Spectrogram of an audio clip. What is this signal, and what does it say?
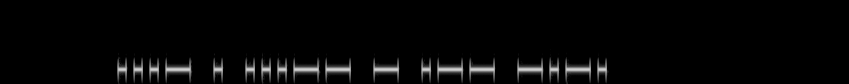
Morse code, heard as a keyed tone, about 15 wpm, 700 Hz. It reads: VE3TWC
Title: DXCC-100 Call Signs - 6 Characters - Repeated 3x - 15wpm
